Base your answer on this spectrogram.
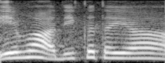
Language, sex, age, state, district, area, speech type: Sanskrit, female, 45-60, Tamil Nadu, Coimbatore, urban, spontaneous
